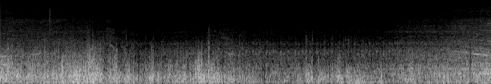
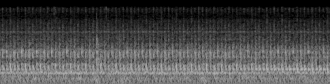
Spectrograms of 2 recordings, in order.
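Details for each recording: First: Land Rover Freelander 2 SD4 2.2 diesel on road under hard load: clear whistle rises near 2000 rpm, holds as the engine pulls, then fades; suspected boost-related, possibly a boost leak. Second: Land Rover Freelander 2 SD4 2.2 diesel that was noisy under load/boost, warmed up and revved after a hose repair: steady diesel note, even beat, no hiss or whoosh; normal revving with the noise gone.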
